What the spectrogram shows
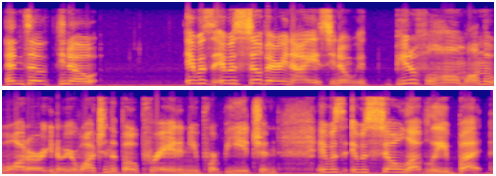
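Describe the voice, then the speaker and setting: A woman's voice: medium pitch, normal speed, a bit bright. Woman on a lo-fi phone voice memo. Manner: rambling, chatty, many fillers. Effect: recorded on a phone voice recorder. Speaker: podcast host. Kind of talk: casual chat. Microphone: phone voice recorder app. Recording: dull lo-fi phone voice memo with faint noise.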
